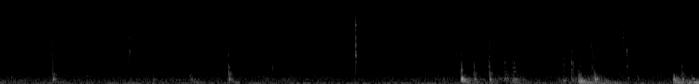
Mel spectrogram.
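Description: Scattered light clicks and a few dull knocks of tackle and a rod being handled against a plastic Hobie fishing kayak, with the heavier knocks in the last few seconds.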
